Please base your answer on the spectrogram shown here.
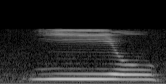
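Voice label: "jiu6", Cantonese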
